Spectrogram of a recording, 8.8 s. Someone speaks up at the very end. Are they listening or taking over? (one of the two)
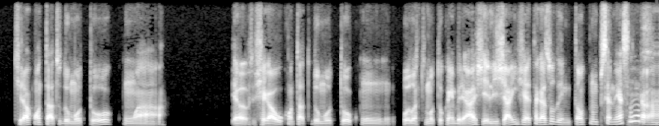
taking over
